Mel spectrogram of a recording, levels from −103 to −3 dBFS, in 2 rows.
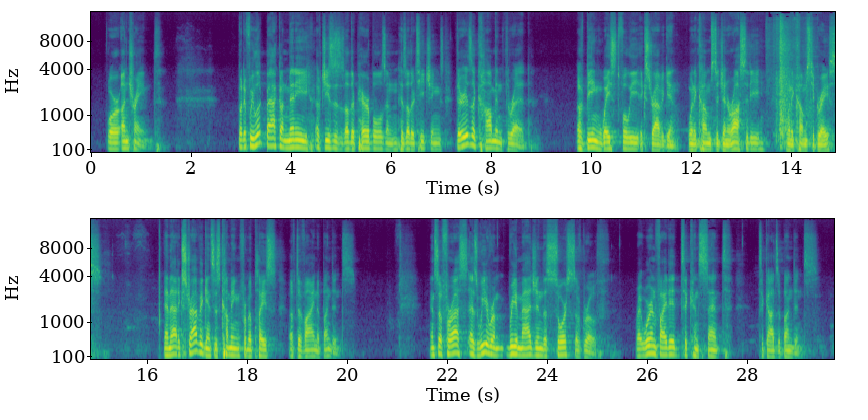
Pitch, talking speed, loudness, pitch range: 120 Hz, 135 wpm, -16 LUFS, 110-140 Hz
